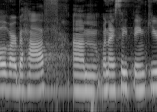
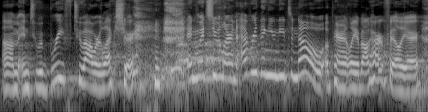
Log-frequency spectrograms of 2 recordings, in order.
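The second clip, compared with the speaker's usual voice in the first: laughing; 7 semitones higher, 4 dB louder than usual. Real, not acted. Laughing while teasing the lecturers.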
